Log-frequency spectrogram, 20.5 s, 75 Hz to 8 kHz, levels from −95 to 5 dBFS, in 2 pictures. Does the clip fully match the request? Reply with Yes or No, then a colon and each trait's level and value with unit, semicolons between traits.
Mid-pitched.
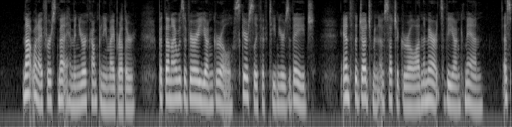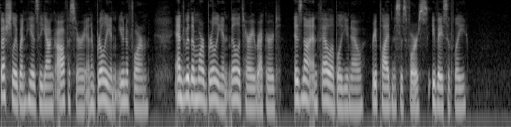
Yes: medium, 180 Hz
